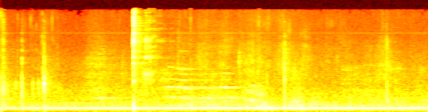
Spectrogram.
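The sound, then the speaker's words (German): A lid set back onto a mixing container while preparing a cake batter: one sharp clack, with a couple of faint clinks around it, over a steady low electrical hum. “Und dann kommt der Deckel wieder drauf.”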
